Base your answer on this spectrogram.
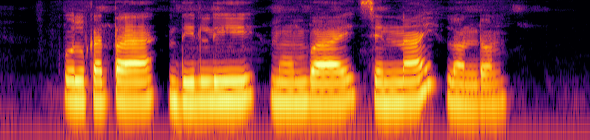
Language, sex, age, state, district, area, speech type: Santali, female, 18-30, West Bengal, Birbhum, rural, spontaneous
